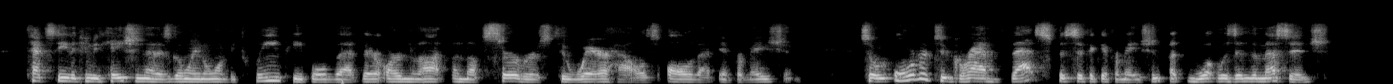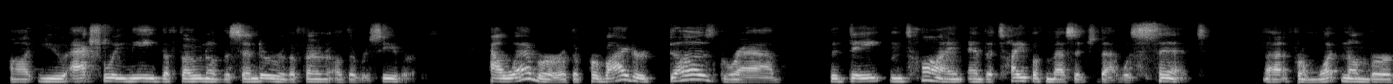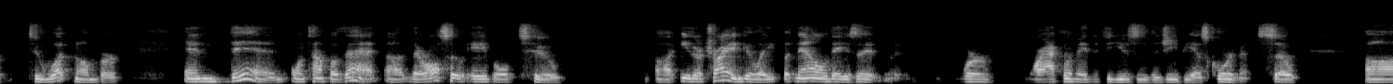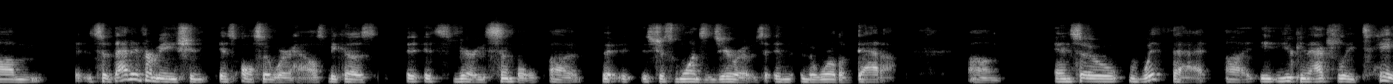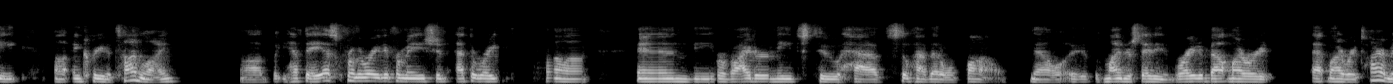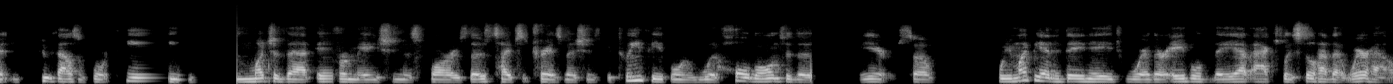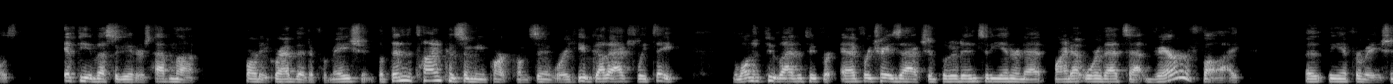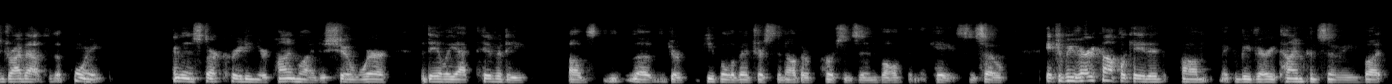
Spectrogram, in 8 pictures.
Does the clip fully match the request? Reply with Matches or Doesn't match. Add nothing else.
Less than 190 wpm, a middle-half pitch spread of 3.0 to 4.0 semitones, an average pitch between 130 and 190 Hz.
Matches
